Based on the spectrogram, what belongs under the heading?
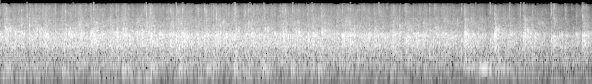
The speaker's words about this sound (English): This was thanks to an incredible effort from the Guelph Police Services who coordinated the event. Let's give them a special round of applause. A Guelph proud moment.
